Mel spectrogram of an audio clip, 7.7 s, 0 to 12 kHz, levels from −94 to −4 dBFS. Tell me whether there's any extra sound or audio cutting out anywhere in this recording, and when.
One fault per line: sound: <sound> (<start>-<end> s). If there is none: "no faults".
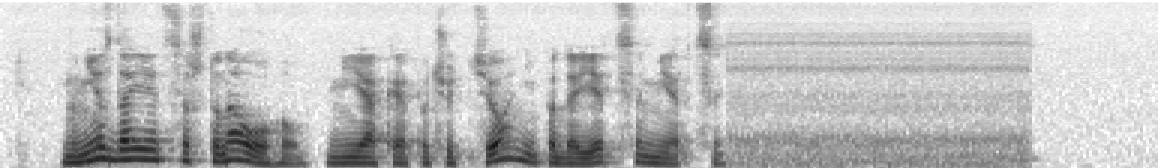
no faults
